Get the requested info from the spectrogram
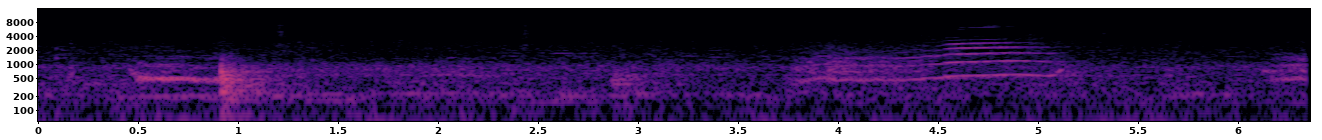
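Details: Siamese kitten (Felis catus), possibly in a bag it jumps out of, gives soft, drawn-out meows that rise and fall, with faint rustling and a click.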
